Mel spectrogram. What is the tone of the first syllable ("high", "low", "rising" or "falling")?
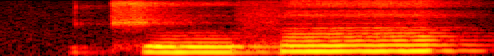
low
